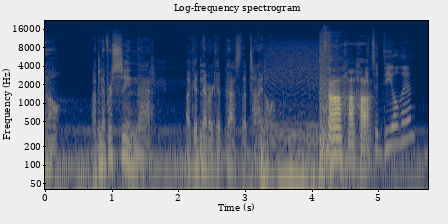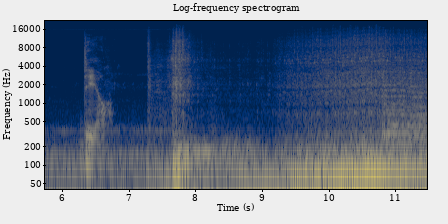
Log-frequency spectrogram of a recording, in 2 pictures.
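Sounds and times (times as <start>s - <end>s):
speech: 0.8s - 3.6s, 4.2s - 5.6s, 6.3s - 6.8s
rough rattly old car engine idling and revving: 7.3s - 11.4s.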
